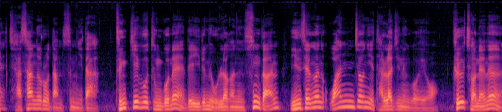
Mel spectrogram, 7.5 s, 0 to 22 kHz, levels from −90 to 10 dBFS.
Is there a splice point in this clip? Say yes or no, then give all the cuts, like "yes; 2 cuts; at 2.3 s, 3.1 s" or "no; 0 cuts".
no; 0 cuts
